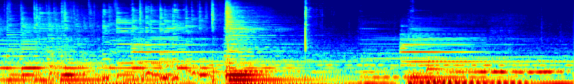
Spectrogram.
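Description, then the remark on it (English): A town clock bell in Lowhampton, New York, tolls several heavy strikes at midnight, each ringing tone swelling and lingering into the next so the sound stays a continuous, reverberant hum; no voices. “the reverberating sound of the town's clock striking midnight, all of a sudden makes the message of the preacher sink in.”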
